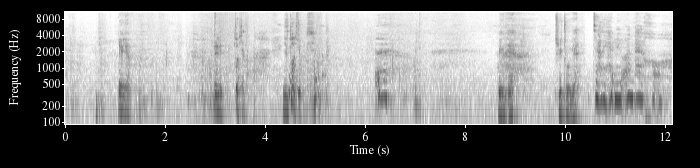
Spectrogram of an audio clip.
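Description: An elderly man speaks softly and gently nearby.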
